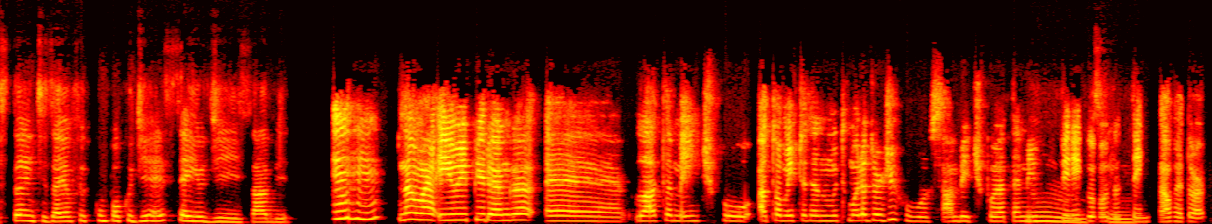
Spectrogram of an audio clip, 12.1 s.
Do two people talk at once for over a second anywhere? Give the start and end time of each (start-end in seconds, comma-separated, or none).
10.2-11.4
